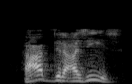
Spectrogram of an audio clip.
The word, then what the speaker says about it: عبد العزيز: اسمه عبد مش عب، عبد العزيز، عبد الوهاب، مش ربنا مش اسمه وهاب، قل وهاب مش وهاب.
